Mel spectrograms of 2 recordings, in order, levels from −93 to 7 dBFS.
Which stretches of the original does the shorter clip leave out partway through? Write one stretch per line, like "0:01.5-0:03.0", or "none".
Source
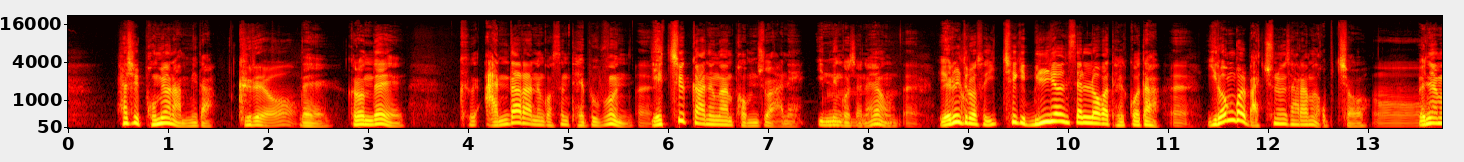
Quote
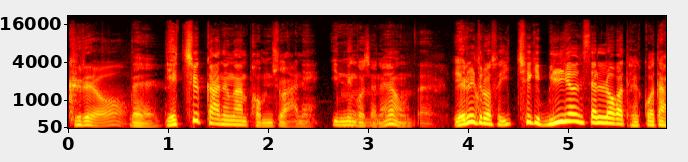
0:02.7-0:05.8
